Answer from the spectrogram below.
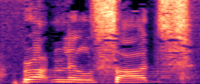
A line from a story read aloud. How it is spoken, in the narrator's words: Nan said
